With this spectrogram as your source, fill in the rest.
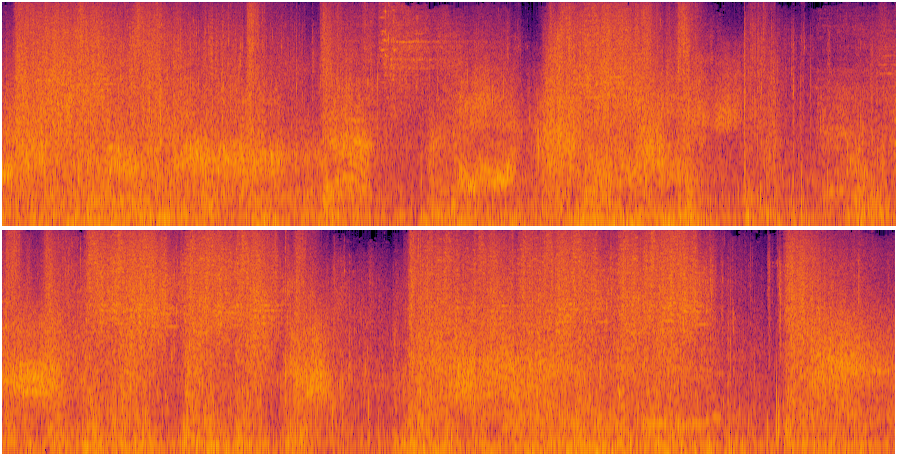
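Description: Fire crackles and bursts in flashes.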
